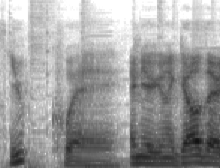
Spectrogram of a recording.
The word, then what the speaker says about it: 육회: is called you quit spelled you Kwai pronounced you Kwai and you're gonna go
